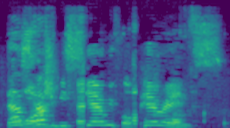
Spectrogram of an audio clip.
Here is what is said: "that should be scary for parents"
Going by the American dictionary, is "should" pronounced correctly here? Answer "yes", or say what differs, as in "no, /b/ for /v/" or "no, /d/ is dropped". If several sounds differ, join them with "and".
no, /s/ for /ʃ/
